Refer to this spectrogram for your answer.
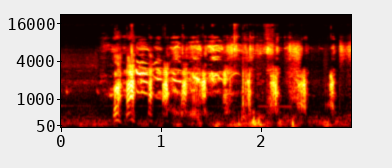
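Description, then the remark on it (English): A flock of birds honks and squawks in a dense, overlapping chorus of harsh, nasal calls that repeat in rapid bursts for a few seconds, fairly loud. “Looks like the birds got this one.”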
